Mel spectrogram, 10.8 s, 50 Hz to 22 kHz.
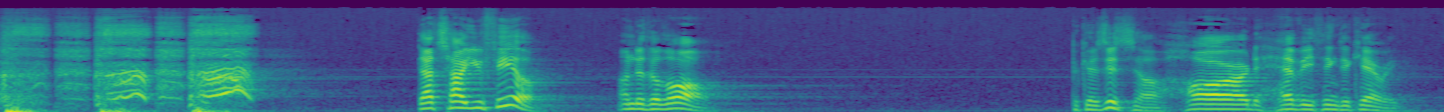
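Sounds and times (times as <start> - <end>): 
heavy breathless panting: 0.0 - 1.9
speech: 3.2 - 5.4, 8.1 - 10.6.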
